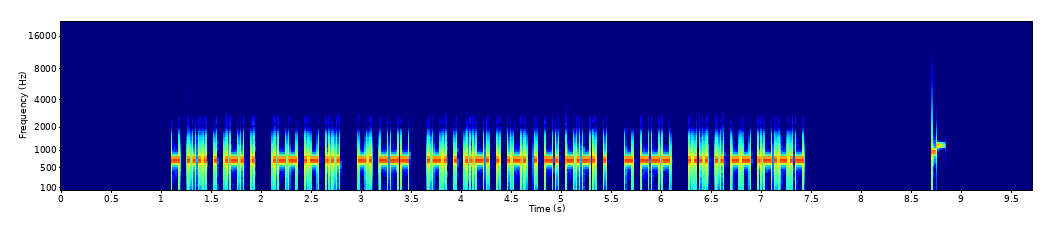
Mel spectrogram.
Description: Morse code, heard as a keyed tone, about 44 wpm, 700 Hz. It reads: THERE WAS NO REFERENCE TO HIM.
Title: Sentences from Top 1200 Words 45wpm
